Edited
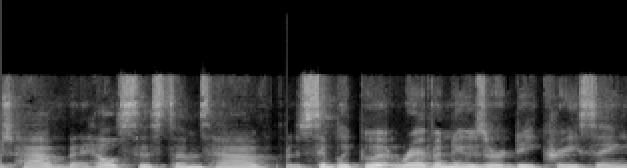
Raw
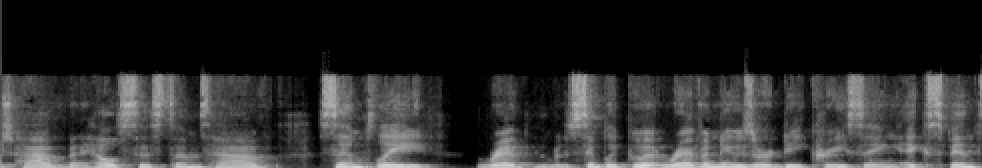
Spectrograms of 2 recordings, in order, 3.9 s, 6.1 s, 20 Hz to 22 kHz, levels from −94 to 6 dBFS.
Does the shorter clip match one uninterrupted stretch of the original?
no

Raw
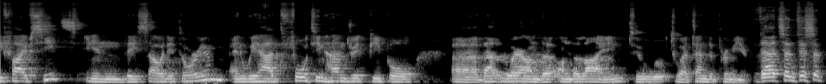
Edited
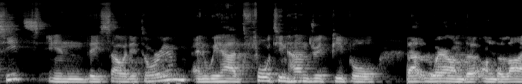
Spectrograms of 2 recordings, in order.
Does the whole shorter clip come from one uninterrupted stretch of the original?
no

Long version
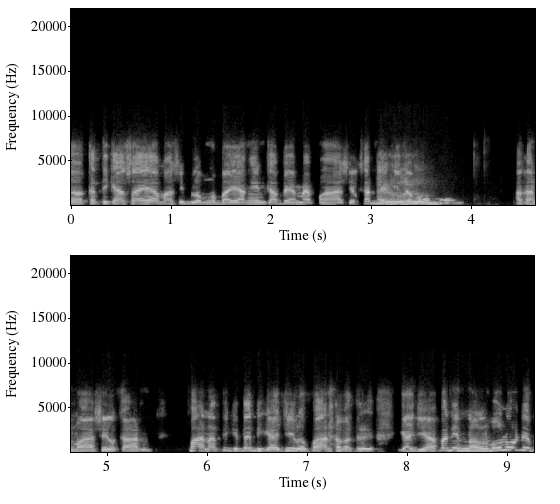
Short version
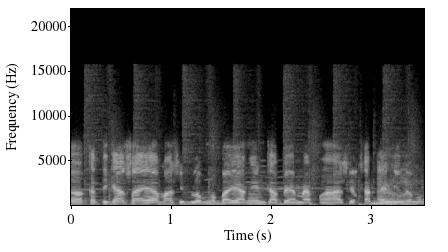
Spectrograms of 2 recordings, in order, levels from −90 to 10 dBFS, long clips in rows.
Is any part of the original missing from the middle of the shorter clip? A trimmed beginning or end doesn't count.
no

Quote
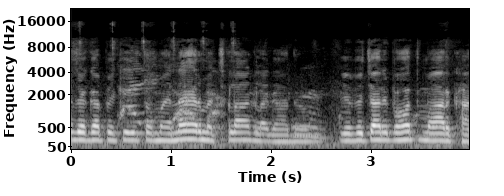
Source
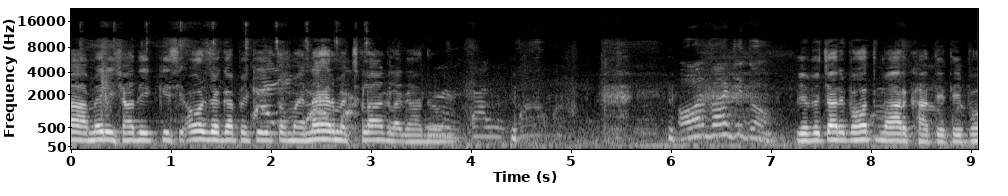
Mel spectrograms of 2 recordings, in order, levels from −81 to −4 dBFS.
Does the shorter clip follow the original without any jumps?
no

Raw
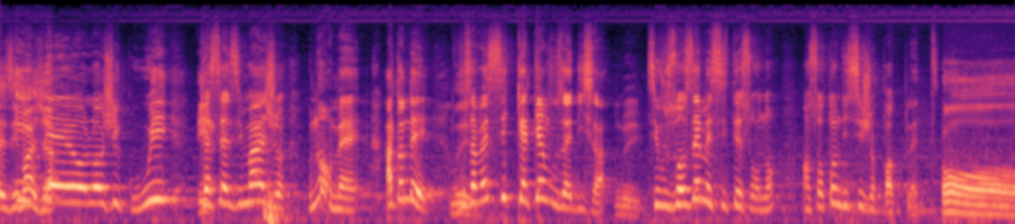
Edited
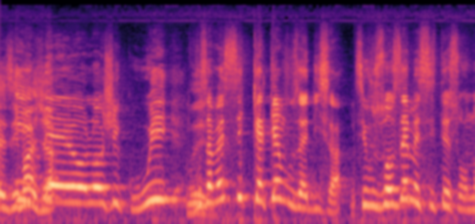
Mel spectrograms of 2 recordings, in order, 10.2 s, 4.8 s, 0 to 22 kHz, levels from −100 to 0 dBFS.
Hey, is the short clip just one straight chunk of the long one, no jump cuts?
no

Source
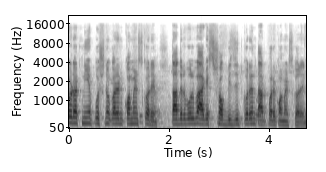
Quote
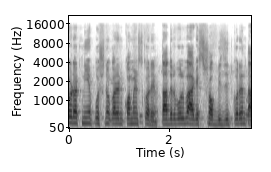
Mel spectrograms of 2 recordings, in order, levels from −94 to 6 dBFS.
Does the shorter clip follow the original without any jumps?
no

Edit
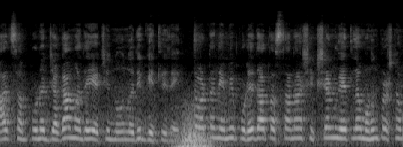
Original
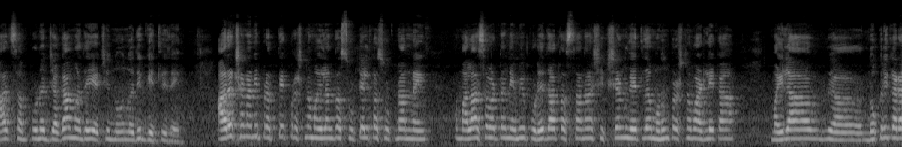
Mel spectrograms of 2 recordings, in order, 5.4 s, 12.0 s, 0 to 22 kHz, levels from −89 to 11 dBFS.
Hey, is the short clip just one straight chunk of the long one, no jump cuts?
no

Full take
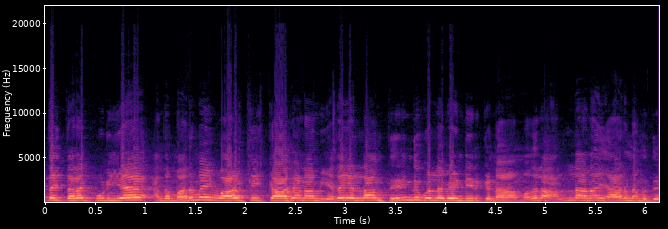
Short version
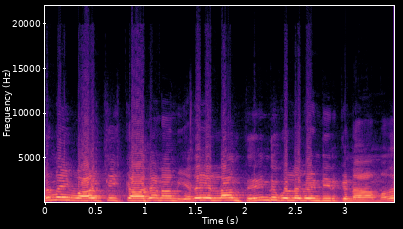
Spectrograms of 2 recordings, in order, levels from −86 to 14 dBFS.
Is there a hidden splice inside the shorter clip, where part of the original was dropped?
no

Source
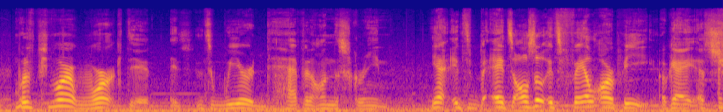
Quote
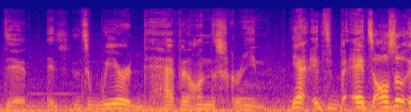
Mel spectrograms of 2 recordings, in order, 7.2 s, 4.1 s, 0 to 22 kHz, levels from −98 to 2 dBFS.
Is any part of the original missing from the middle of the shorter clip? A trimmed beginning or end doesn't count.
yes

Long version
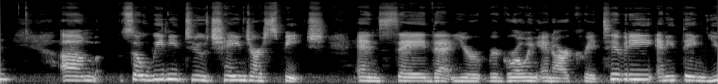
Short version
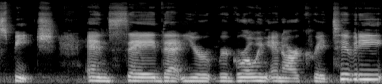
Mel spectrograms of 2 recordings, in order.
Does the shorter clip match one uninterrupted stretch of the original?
yes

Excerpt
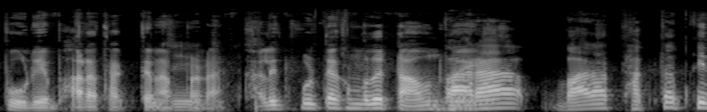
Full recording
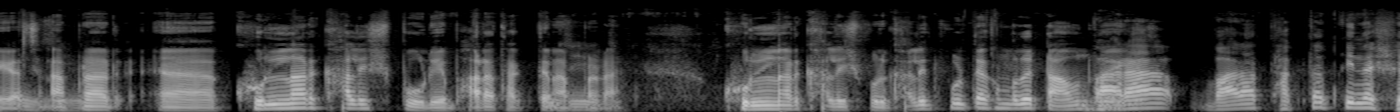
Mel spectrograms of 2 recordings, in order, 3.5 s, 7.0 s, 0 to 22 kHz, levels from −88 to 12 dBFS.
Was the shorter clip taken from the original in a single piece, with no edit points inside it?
no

